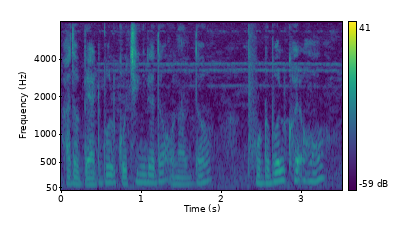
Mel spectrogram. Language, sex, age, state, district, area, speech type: Santali, male, 18-30, West Bengal, Uttar Dinajpur, rural, spontaneous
